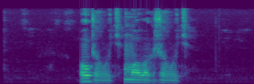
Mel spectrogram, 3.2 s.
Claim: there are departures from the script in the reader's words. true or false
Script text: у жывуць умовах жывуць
false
